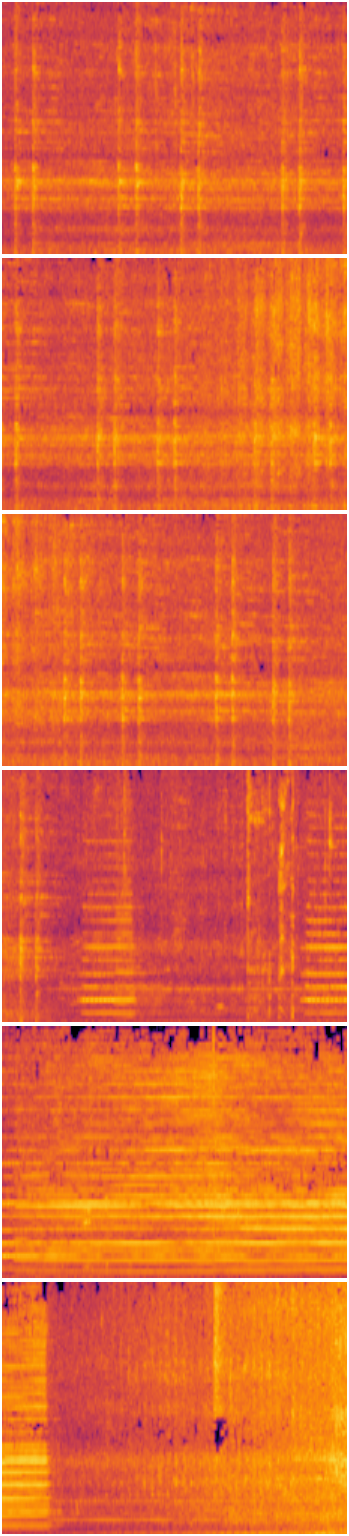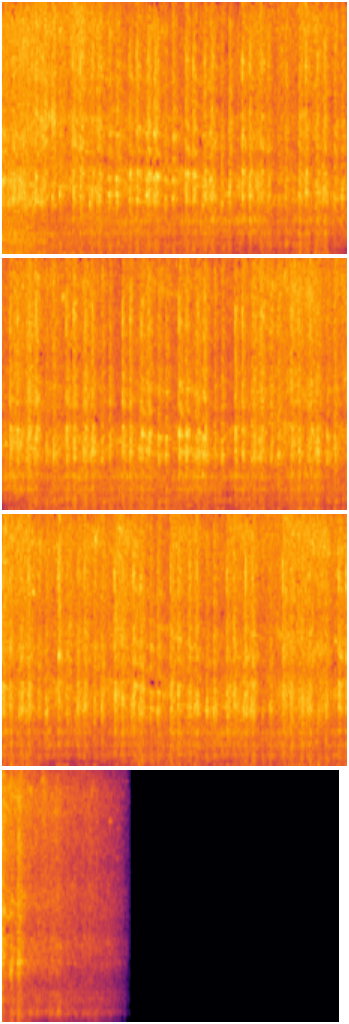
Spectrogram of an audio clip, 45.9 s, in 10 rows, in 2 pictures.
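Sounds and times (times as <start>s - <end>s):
passenger train passing at speed: 0.0s - 43.1s
train horn chord: 14.6s - 16.4s, 17.7s - 27.7s.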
